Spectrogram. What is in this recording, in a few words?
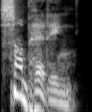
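"subheading", British English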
